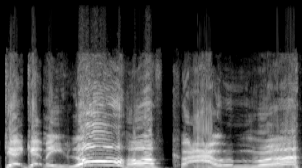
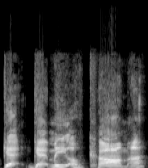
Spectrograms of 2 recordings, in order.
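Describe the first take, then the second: First: Plain 1. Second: Said in the usual way. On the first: Shown as a demonstration. AI voice prompt, repeated louder.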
